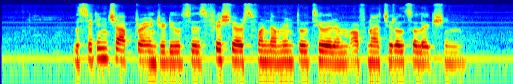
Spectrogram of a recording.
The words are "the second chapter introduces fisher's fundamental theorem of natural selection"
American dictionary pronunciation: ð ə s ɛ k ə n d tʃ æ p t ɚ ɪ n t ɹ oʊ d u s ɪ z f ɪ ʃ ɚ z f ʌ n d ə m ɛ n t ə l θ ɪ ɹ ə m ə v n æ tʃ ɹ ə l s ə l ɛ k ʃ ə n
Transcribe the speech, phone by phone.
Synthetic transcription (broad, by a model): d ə s ɛ k ə n d tʃ æ p t ɚ ɪ n t ɹ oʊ d u s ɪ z f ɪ ʃ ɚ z f ʌ n d ə m ɛ n t ə l t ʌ ɹ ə m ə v n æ tʃ ɹ ə l s ə l ɛ k ʃ ə n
